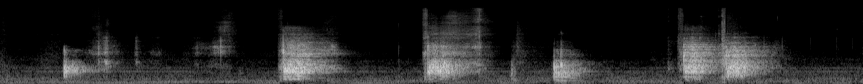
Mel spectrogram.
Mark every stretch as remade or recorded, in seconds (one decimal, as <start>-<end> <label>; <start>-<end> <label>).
0.0-1.9 recorded; 1.9-6.5 remade; 6.5-8.6 recorded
